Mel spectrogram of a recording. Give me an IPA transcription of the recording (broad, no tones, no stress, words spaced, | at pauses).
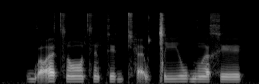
ɡʷɑ̰ɐ̯ t͡sɔ̃ːt͡sə̃ kɪɡcʰæ̰w ǀiːwɡũɐ̯ xɪ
